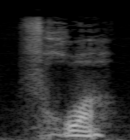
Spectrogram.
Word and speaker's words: froid: final D not pronounced. Froid.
